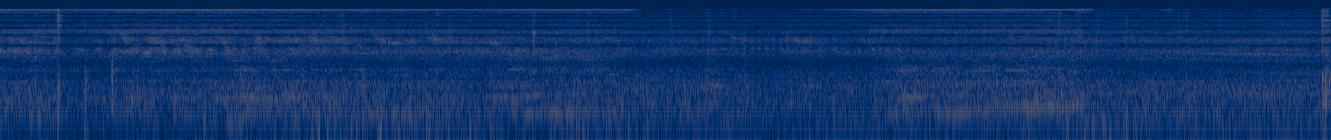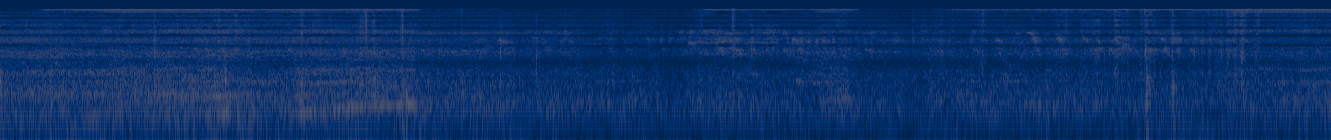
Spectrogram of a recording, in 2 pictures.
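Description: Small wheels roll and rumble over concrete.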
